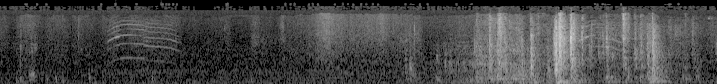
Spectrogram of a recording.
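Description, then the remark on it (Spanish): A cat gives a single short, rising-and-falling meow early on, followed a few seconds later by louder scraping and knocking sounds, like a door sliding or being handled. “¿Y eso? el gato.”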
